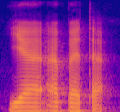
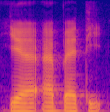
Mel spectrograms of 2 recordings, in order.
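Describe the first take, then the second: First: The word ends with an 'a' vowel. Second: The word ends with an 'i' vowel. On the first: "dengan akhiran fathah" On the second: "Kalau mau dibaca kasroh"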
